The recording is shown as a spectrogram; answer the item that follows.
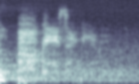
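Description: A person's breathy whisper, toneless and lasting about a second near the start, then fading to quiet room tone.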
